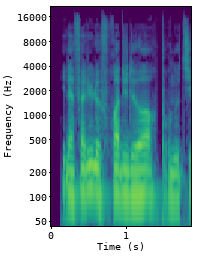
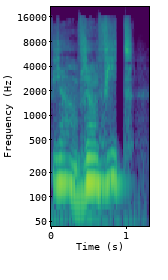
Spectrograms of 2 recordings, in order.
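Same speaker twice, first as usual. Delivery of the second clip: high, urgent pleading voice; 6 semitones higher than usual. A narrator reads the first-person storyteller's line, begging. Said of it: "ai-je supplié".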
